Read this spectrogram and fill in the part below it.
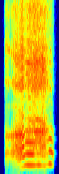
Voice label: Vox Dead, jp; Luna; kings raid

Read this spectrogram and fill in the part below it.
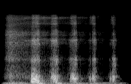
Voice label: Happy; KaselB; kingsraid; voices heroes

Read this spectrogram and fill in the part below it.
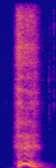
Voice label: Vox Attack jp; Roman; kingsraid audio

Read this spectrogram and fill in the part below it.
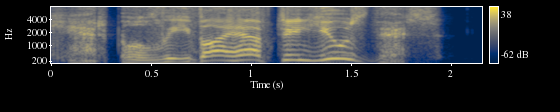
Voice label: Vox Skill, en; kingsraid

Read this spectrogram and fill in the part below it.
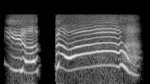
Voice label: Vox Happy, jp; Annette; kingsraid

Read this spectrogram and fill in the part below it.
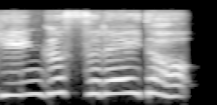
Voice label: Vox, jp; Kirze; Kingsraid

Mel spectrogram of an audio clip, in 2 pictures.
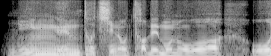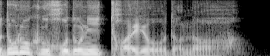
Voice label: vox dia jp; Kaulah; kings raid

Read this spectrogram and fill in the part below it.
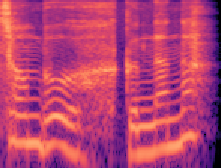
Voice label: Victory, kr; Pavel; kingsraid

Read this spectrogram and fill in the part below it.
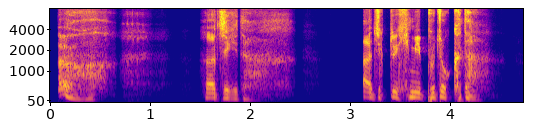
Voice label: Dead, kr; voices; heroes; KaselB; kingsraid

